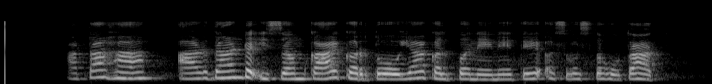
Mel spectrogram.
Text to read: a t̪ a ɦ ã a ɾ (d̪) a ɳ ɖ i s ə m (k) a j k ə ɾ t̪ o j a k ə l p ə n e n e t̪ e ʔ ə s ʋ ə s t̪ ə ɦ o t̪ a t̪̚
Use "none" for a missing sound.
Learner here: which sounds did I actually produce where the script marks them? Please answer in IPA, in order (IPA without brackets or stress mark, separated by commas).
d̪, k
